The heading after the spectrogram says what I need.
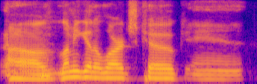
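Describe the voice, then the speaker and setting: A man's voice: medium pitch, fairly even intonation, takes it slowly, creaky, smooth, no room sound. A man from Ohio hosting a podcast in loose, profane, joking chat.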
